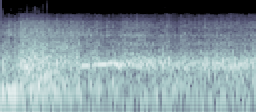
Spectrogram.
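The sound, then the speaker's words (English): The bridge across the Possum River being blown up comes through as a loud, sustained rumbling roar, deep and crackling, holding steady for a few seconds with no voices over it. “The Lone Ranger and Tonto missed death by a narrow margin when the bridge across the Possum River was blown up.”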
